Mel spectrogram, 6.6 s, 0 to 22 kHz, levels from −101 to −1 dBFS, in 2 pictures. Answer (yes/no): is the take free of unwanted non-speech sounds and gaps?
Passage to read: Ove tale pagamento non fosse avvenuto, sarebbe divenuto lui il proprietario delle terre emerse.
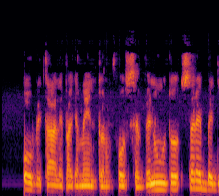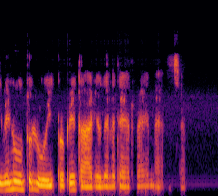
yes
